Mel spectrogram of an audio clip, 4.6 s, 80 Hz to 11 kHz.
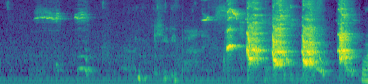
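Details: Litter of four ten-day-old black male pups born April 12th, nursing; faint thin whines at first, then five loud, harsh squeals repeated about every half second, with soft human murmuring early on.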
